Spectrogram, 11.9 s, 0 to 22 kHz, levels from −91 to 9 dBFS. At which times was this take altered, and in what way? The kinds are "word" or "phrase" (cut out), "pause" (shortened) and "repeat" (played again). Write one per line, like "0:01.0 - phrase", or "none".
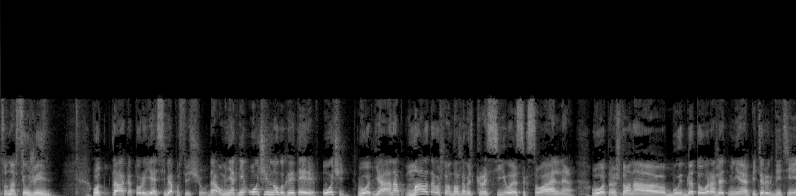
0:01.6 - word
0:05.3 - pause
